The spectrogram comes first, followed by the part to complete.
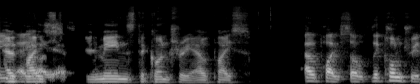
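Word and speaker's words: El País: spanish newspaper called el pa or patti hadroid pronounces p is it means the country el pais i'll play so the country there you go spanish newspaper called el pais have said the signing of darwin nunes is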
